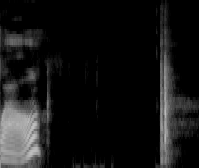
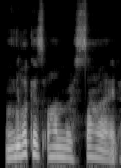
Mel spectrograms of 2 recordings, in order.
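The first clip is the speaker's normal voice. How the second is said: softer, slow, thinking it over; pondering the tarot card, half to herself; quiet musing; 5 dB quieter, slower than usual. Real, not acted. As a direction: repeat it to yourself as it sinks in.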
